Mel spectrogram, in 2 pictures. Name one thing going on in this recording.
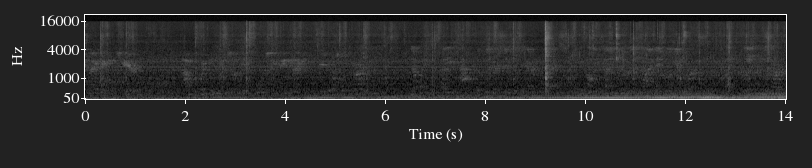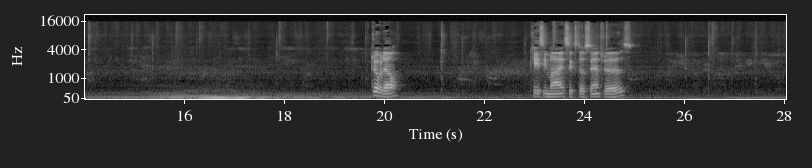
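Trading cards slide and flick against each other.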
